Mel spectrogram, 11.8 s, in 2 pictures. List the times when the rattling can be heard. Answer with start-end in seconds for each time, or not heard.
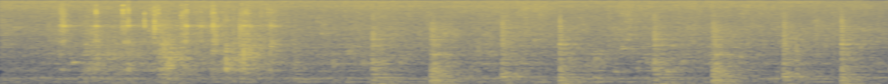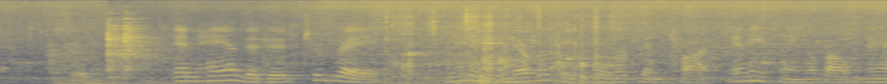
0.3-1.9, 8.4-10.1.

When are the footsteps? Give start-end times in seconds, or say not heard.
0.5-7.8.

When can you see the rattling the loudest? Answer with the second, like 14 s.
9 s.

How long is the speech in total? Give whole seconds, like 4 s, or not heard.
5 s.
